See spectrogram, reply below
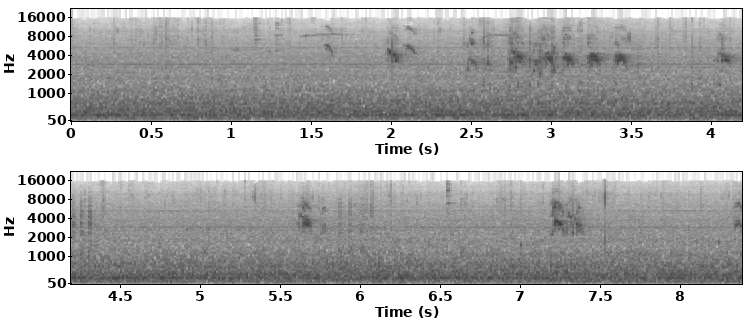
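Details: Sparrow calling with short, high chirps in scattered clusters, several quick notes near the second and third seconds and more toward the end, half buried in loud steady traffic-like rumble.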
